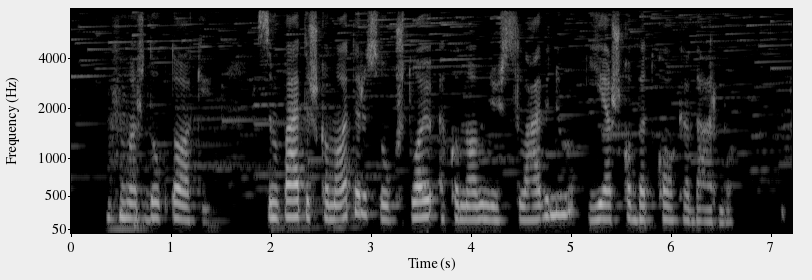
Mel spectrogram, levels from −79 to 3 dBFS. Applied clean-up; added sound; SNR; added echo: classical method Wiener filter.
